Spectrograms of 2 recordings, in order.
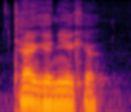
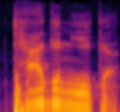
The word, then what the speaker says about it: Tanganyika: giant Lake how do you say that Lake Tanganyika taganyika so Tagan yika I'm gonna brutalize that one 450 miles long 50 miles wide tag Anika second deepest lake in the world and it's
